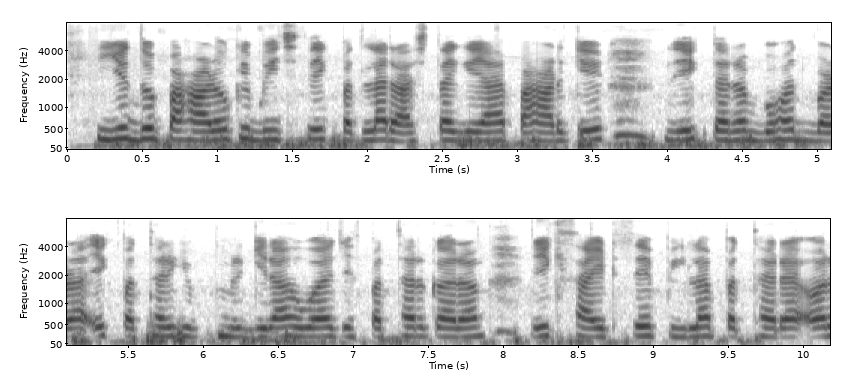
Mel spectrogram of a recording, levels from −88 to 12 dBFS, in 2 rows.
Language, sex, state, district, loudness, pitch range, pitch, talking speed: Hindi, female, Bihar, Saran, -20 LUFS, 210-230 Hz, 215 Hz, 205 wpm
